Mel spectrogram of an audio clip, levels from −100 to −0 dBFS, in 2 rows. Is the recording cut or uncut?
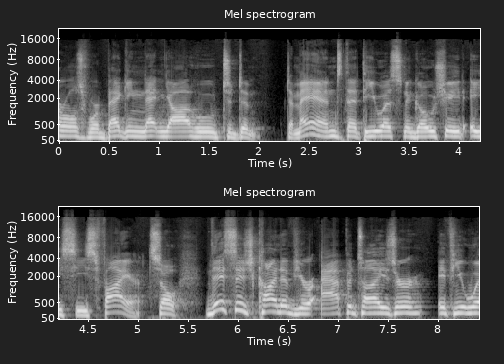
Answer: cut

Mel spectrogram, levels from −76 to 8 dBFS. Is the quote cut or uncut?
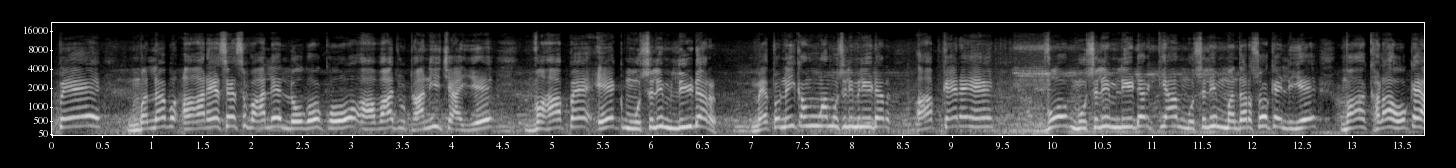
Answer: uncut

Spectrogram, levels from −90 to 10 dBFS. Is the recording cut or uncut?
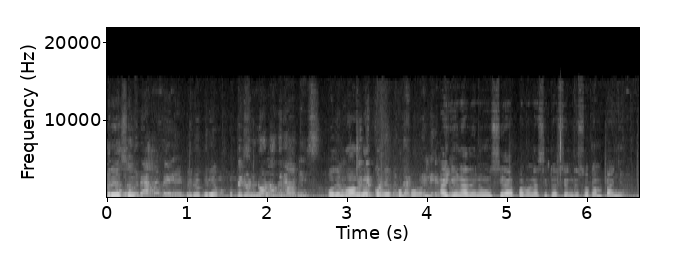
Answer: cut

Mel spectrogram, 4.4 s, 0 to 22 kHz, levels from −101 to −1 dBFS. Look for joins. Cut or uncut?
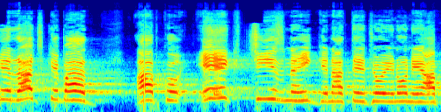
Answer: uncut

